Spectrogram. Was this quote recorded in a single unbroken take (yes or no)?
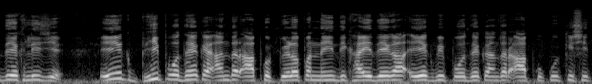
yes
